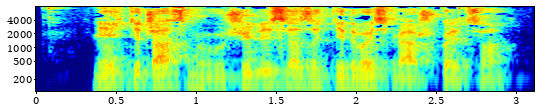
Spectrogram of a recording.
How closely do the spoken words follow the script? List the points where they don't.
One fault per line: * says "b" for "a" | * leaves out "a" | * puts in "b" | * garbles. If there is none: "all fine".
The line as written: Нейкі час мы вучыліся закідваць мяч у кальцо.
all fine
